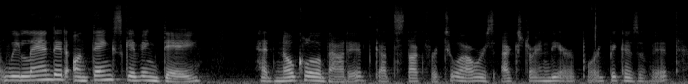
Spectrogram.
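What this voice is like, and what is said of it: Romanian accent. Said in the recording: “As you picked up an accent, I am Romanian.”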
